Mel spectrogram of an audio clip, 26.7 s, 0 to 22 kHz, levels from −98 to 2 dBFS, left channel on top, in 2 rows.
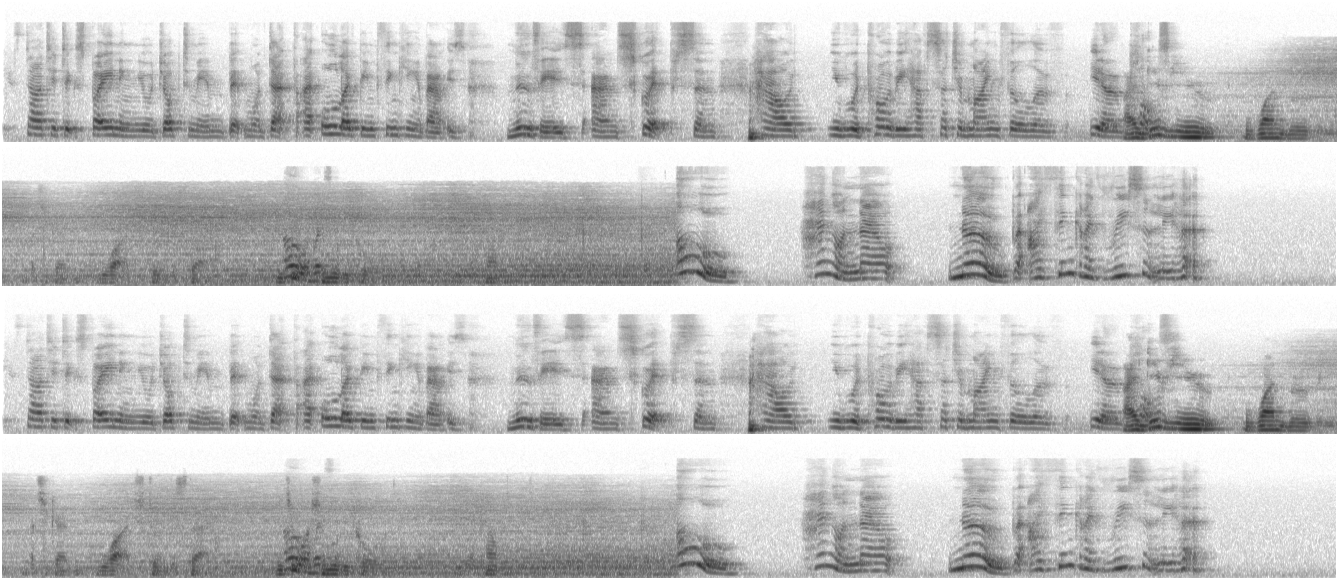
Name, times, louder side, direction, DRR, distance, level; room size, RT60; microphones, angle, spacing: voice 1, 0.2-4.8 5.0-7.9 8.3-10.5 10.9-11.5 16.2-16.6 19.7-20.7 21.3-22.3 22.8-25.3, left 2 dB, 30° left, 1.0 m, -31 dB
sound 1, 10.4-20.1, left 3 dB, 65° left, 1.4 m, -36 dB
voice 2, 11.2-15.4 16.1-17.3 17.8-18.5, right 2 dB, 35° right, 0.5 m, -28 dB
13.0 x 6.9 x 4.8 m
head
